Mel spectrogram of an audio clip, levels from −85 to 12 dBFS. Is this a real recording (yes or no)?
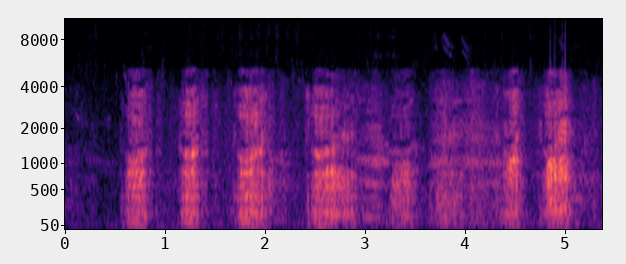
yes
